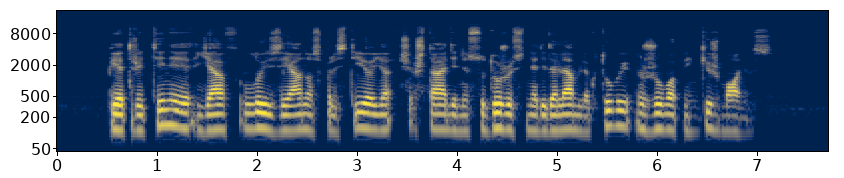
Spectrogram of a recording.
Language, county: Lithuanian, Vilnius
